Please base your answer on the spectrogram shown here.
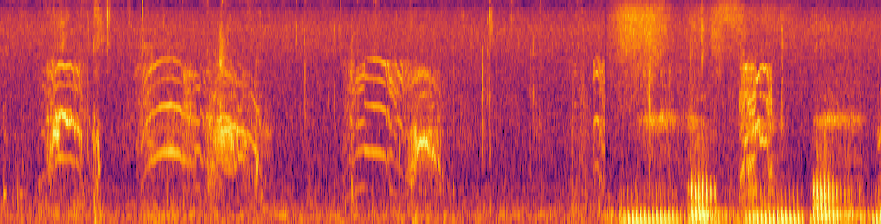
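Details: Newborn Ragdoll kittens from Gambit's litter, Australia, giving several arched mews in the first half, then loud low rumbling handling noise mixed with a few more mews.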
